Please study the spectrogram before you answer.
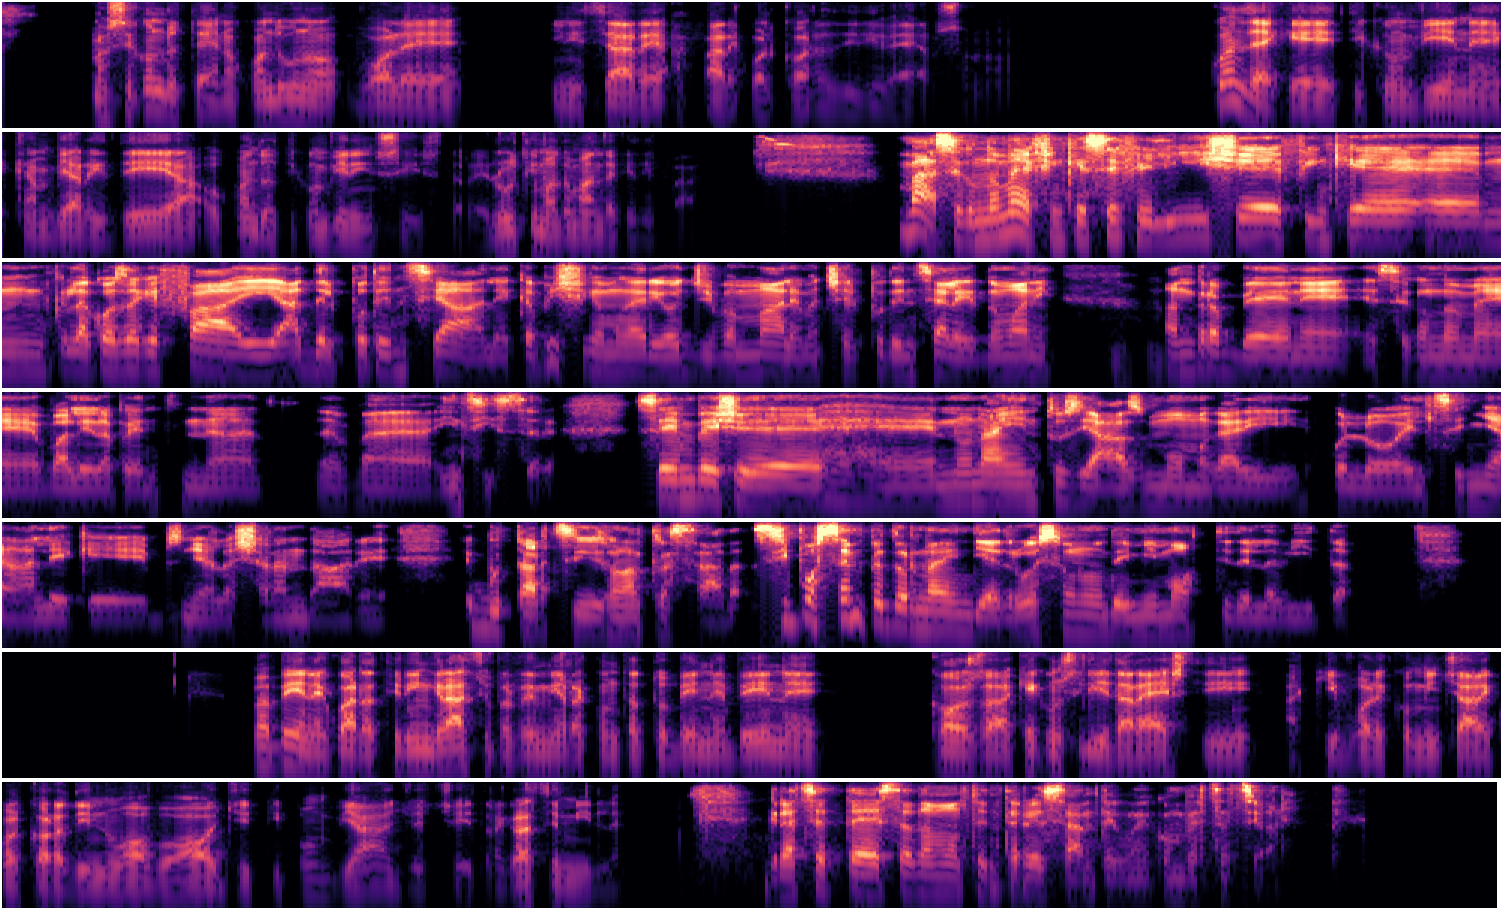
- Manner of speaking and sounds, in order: "pena" said as "pentna eva"; "qualcosa" said as "qualcora"
- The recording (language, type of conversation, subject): Italian, podcast, Che consigli daresti a chi vuole cominciare oggi?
